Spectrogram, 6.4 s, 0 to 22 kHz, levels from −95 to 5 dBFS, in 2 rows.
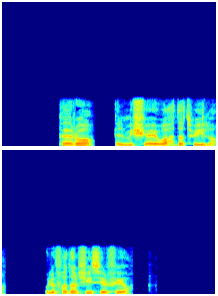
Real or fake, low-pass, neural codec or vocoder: real; 7.2 kHz; none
